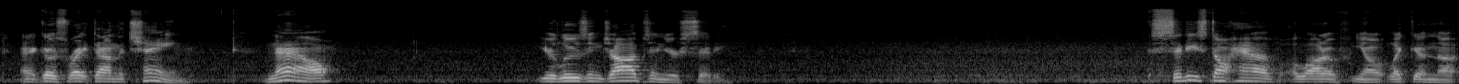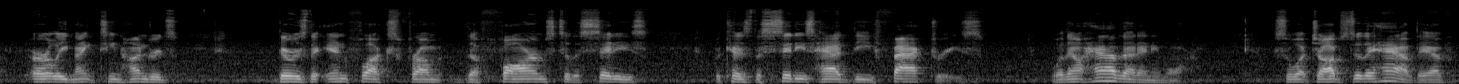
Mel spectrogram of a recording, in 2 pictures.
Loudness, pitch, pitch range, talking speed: -27 LUFS, 125 Hz, 115-140 Hz, 115 wpm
